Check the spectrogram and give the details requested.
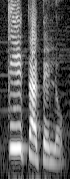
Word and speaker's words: quítatelo: Quítatelo, quítatelo, quítatelo. Acá vemos que la fuerza está en esta sílaba, qui.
